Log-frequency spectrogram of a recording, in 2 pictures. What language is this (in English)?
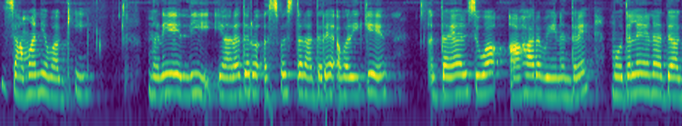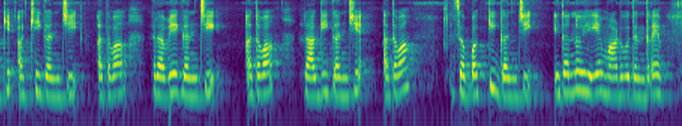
Kannada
